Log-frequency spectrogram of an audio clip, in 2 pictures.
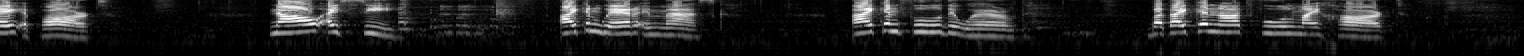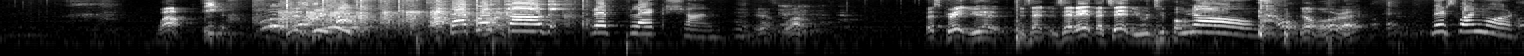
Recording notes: This is the podcast of the LIVE show. This show aired at The Peoples Improv Theater in New York City.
